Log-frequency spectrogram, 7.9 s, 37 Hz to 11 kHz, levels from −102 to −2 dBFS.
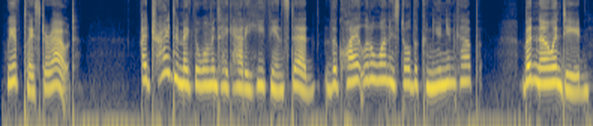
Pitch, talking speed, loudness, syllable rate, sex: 245 Hz, 190 wpm, -19 LUFS, 6.2 syllables/s, female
